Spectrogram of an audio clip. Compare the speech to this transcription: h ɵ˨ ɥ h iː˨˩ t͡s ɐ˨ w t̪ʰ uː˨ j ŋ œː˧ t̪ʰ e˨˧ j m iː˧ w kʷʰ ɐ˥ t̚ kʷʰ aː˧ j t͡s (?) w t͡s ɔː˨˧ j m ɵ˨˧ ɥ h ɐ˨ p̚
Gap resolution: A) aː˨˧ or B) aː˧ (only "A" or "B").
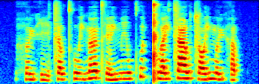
B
